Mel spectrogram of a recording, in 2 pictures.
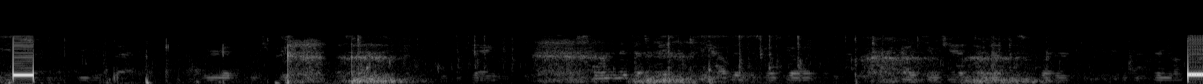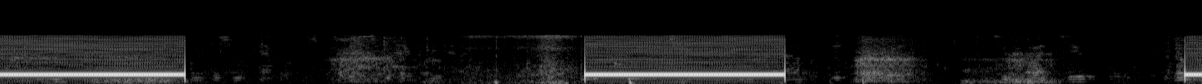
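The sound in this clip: An outgoing call to an office line rings through before reaching voicemail, with two steady, loud ringback tones about two seconds each. People talk before and between the tones.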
